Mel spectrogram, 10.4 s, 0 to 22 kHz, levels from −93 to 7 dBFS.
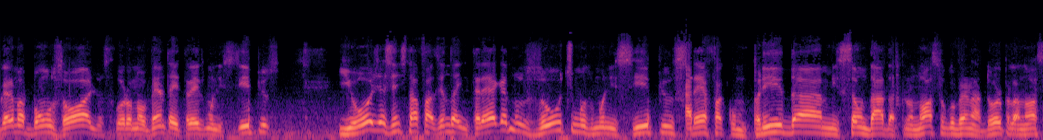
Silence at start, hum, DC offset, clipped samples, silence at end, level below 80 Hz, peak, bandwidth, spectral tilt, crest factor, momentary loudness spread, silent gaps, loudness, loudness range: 0 s; none; under 0.1%; under 0.1%; 0 s; -48 dBFS; -10 dBFS; 7.8 kHz; -8 dB/octave; 14 dB; 6 LU; none; -23 LUFS; 1 LU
